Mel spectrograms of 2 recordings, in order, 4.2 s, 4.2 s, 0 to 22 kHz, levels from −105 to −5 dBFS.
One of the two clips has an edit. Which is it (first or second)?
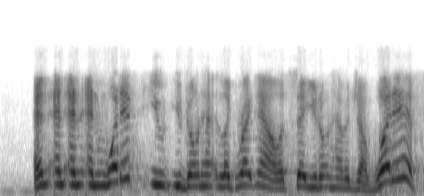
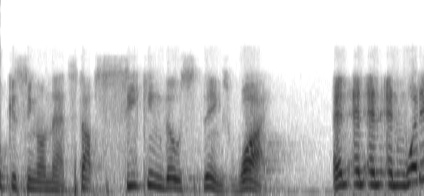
second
